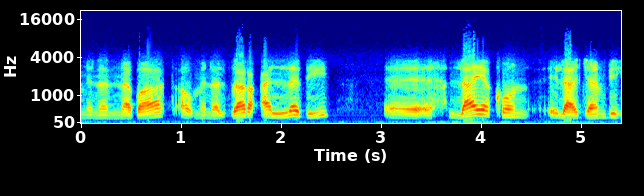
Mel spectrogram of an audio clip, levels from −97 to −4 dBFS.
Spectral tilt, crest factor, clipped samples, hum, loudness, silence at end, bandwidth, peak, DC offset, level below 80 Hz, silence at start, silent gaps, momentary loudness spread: -4.5 dB/octave; 14 dB; under 0.1%; none; -26 LUFS; 0 s; 9.2 kHz; -12 dBFS; under 0.1%; -64 dBFS; 0 s; none; 13 LU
